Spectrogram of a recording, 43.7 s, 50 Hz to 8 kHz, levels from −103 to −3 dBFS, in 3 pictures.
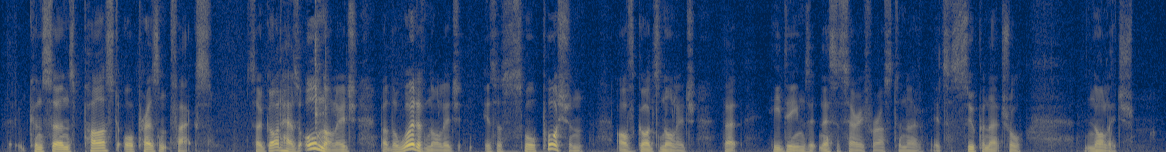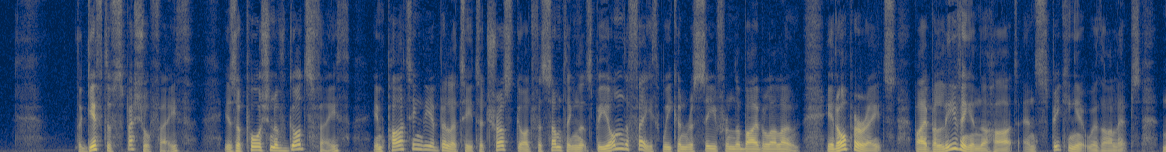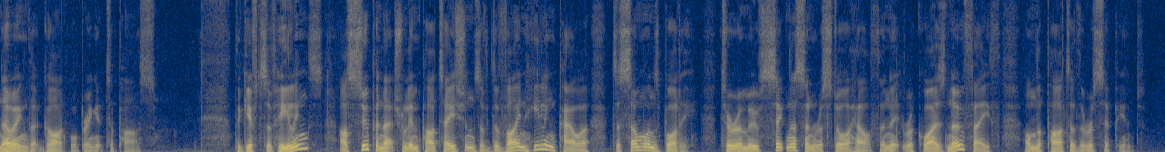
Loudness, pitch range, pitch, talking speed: -33 LUFS, 90-120 Hz, 100 Hz, 160 wpm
